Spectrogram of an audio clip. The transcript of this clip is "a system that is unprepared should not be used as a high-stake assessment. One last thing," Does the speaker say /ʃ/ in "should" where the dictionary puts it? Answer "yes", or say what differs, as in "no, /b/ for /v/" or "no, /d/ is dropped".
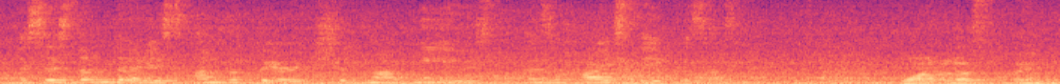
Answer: yes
